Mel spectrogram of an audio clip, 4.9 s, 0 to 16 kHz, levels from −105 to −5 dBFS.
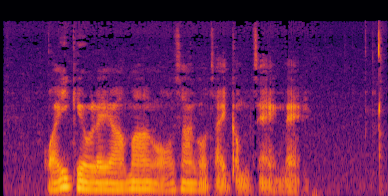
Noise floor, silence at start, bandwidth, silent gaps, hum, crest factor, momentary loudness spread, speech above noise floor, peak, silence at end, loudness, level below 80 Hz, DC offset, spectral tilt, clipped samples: -58 dBFS; 0.55 s; 11.5 kHz; none; none; 24 dB; 8 LU; 32 dB; -4 dBFS; 0.1 s; -27 LUFS; -40 dBFS; under 0.1%; -5.5 dB/octave; under 0.1%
